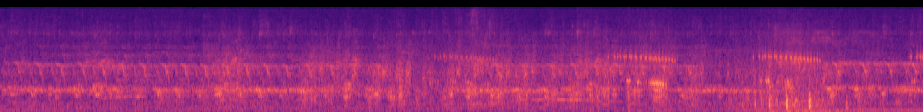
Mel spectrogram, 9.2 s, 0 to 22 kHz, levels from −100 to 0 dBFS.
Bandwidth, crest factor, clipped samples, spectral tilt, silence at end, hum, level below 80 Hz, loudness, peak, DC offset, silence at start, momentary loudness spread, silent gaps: 16 kHz; 22 dB; under 0.1%; -3.5 dB/octave; 0 s; none; -54 dBFS; -33 LUFS; -12 dBFS; under 0.1%; 0 s; 9 LU; none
